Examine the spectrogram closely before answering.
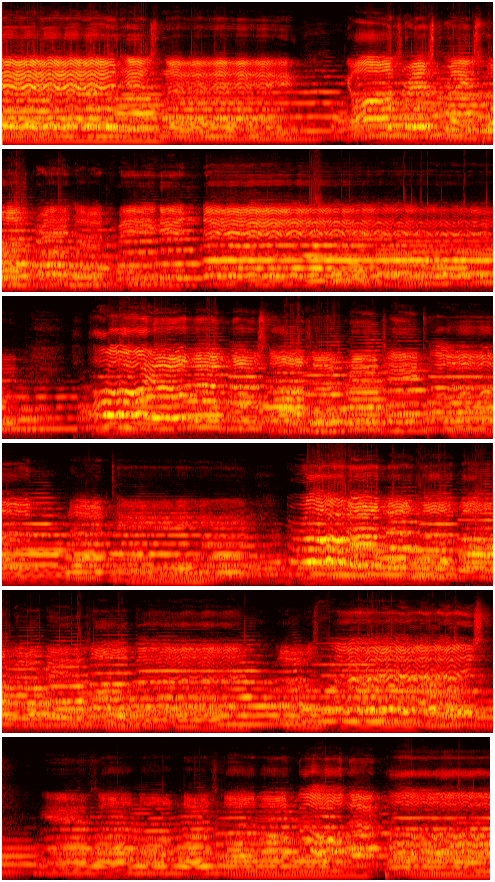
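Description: A small brass band of cornets and lower brass plays a slow hymn tune in sustained chords, with phrases changing every second or two and short breaths between them.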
